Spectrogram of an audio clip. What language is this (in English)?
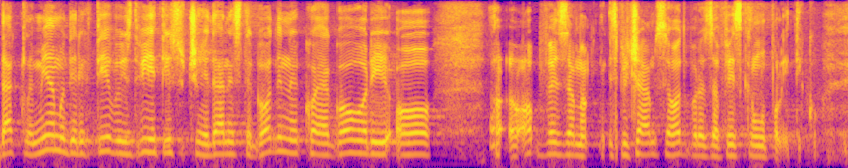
Croatian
